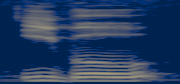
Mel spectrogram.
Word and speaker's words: Igbo: Igbo.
